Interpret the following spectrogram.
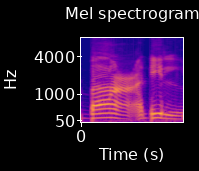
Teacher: Kemudian ba'dil, huruf ain sempit kan, tengah kerongkong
